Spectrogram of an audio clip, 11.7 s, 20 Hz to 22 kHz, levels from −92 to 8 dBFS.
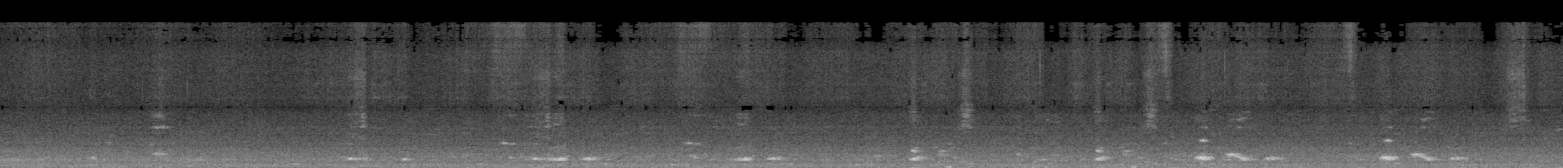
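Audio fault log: throughout, doubled audio track: likely a slower second capture path mixing the speech in again, so a dry copy, about equally loud, trails roughly one and a half seconds behind.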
